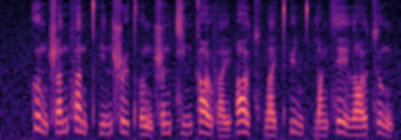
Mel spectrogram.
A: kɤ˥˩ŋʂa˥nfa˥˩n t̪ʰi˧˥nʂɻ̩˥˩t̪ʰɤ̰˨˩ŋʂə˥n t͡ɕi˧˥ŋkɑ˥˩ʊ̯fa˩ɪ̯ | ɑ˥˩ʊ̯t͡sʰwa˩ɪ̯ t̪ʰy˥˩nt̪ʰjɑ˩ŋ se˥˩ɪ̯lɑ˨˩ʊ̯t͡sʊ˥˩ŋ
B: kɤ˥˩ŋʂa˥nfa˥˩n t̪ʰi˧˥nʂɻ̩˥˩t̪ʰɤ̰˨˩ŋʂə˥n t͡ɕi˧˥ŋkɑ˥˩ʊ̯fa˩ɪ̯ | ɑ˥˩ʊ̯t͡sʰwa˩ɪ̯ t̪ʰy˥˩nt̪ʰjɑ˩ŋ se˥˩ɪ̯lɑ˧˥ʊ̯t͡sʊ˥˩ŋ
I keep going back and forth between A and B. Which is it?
B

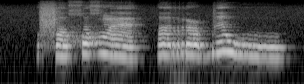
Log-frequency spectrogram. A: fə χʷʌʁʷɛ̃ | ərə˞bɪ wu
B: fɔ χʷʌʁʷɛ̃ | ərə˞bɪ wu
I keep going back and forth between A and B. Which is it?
A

